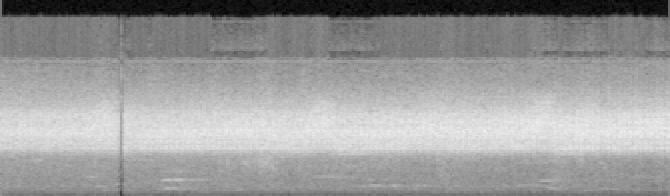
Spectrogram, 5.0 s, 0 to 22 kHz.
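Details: A cricket chirps in a steady, high, shimmering trill without a break, recorded at Jelly Park, Christchurch, New Zealand, in February 2010.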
